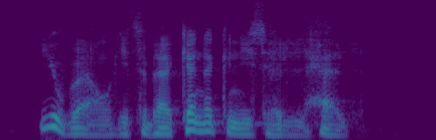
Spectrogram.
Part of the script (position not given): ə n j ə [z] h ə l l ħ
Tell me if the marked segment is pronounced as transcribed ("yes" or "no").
no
